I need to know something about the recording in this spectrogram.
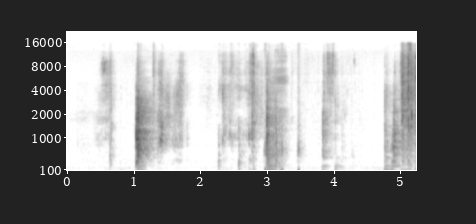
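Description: Cards shuffle and tap against each other.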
